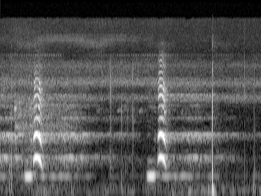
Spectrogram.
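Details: Siamangs roaming a forest, answering one another as they call to their companions: two short pairs of notes, each a low hoot followed by a brighter, ringing bark, over a steady high insect drone.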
